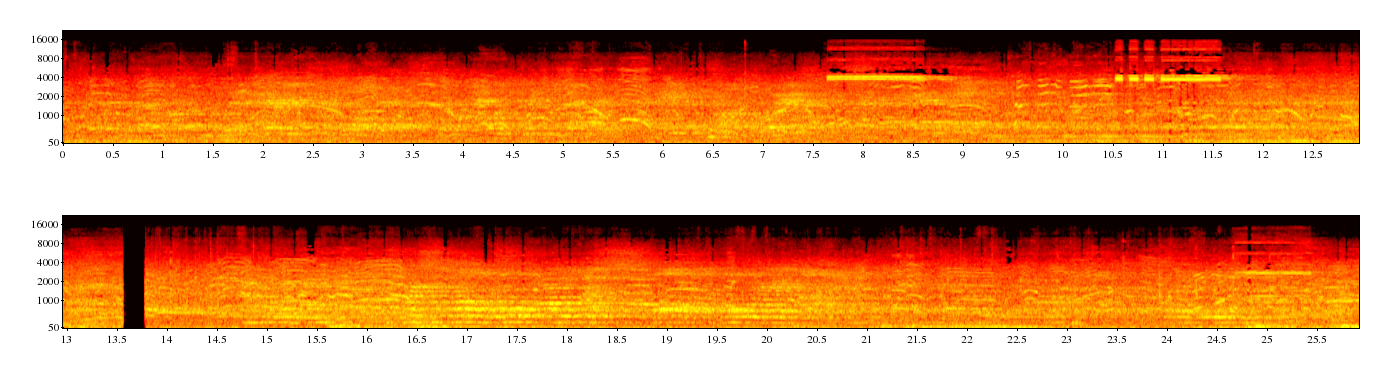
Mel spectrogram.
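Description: A large stadium crowd cheers and chatters, echoing in the open stands.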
